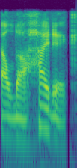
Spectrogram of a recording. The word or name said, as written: aldehydic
